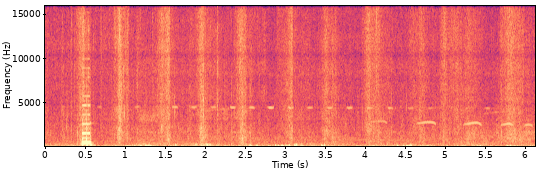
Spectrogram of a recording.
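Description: Footsteps and handling on a grassy canal bank, with irregular soft low thumps. About half a second in comes one short, loud pitched call. A few faint bird chirps follow near the end, over a thin high steady tone.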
